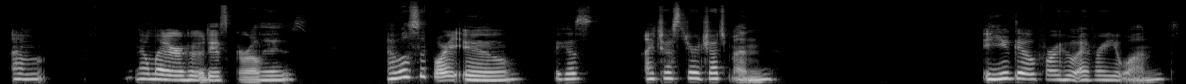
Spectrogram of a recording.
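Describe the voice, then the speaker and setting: A young woman performing ASMR roleplay as a sweet, oblivious friend, earnestly giving love advice with little hesitant pauses. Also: on the high side, gravelly, a little mellow. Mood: earnest, encouraging. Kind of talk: soft ASMR roleplay acting.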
